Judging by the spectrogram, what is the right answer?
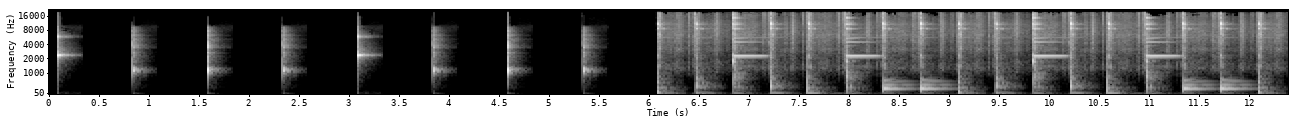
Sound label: Groove Latin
